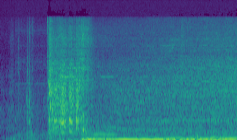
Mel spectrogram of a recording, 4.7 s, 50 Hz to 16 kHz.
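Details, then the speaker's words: E46 BMW 3-Series, coil-on-plug ignition, after swapping coils between cylinders one and four: cranks, catches, then a lumpy, uneven idle with a faint stumbling beat; misfire still present but milder. "I still hear a misfire. Sort of. Not as bad as it was."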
